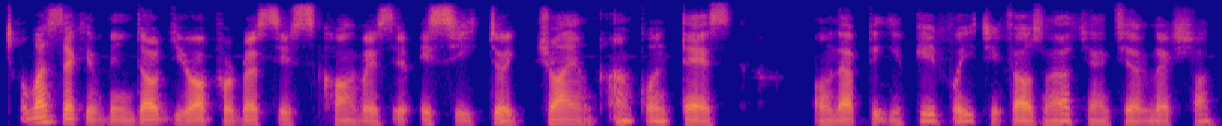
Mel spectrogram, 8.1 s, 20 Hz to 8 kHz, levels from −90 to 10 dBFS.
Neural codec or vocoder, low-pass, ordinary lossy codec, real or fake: codec, 16 kHz, 0.5 kbps, FunCodec, trained on LibriTTS, 25 frames a second; 7.2 kHz; none; fake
